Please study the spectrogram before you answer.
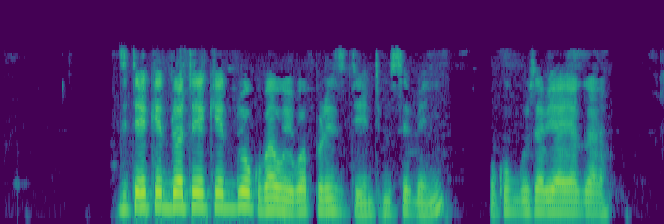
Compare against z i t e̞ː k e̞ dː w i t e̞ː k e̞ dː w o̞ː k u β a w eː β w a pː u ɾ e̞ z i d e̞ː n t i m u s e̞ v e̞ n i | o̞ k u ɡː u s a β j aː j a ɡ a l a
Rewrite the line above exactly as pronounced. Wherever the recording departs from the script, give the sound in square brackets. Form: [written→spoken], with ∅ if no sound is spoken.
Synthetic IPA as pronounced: z i t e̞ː k e̞ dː w [i→a] t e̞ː k e̞ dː w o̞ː k u β a w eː β w a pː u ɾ e̞ z i d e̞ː n t i m u s e̞ v e̞ n i | o̞ k u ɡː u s a β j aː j a ɡ a l a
